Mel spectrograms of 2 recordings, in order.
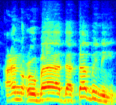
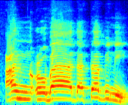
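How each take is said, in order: Both takes have the same delivery.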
